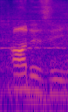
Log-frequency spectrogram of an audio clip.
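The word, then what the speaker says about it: Audeze: it works of course apparently it's pronounced Odyssey instead of a but I'm saying A's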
